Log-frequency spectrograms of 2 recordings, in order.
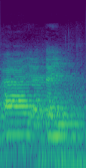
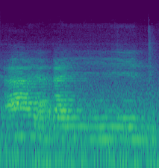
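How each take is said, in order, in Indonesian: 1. Akhirannya terputus mendadak dan pendek. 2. Akhirannya lembut dan memanjang perlahan. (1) "Tak boleh tiba-tiba" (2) "jadi lembut, jadi punya landing tu slow motion"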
